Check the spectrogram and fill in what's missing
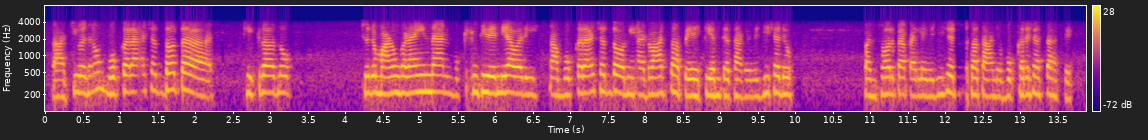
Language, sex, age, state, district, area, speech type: Sindhi, female, 45-60, Delhi, South Delhi, urban, conversation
